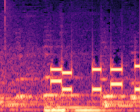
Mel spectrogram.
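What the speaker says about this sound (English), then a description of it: "putting my phone number in her phone just in case you're having a little question later" Touch-tone beeps from a phone keypad as a phone number is entered, several quick tones over a low background hum.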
